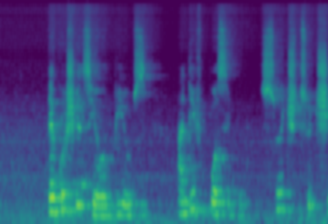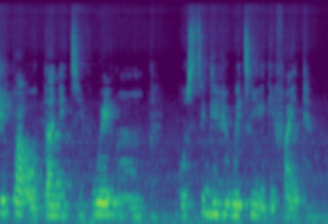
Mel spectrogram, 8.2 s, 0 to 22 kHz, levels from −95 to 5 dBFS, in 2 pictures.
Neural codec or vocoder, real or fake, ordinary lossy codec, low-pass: vocoder, 44.1 kHz, 128 mel bands every 512 samples, BigVGAN v2; fake; none; 19.8 kHz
